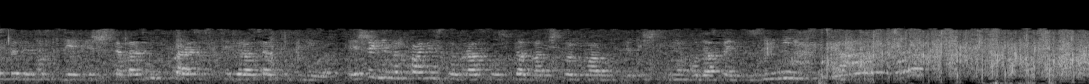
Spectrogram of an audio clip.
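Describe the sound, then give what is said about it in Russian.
Residents cheer and applaud a Moscow Regional Court ruling on their building, after more than five years of suing to prove their ownership. Shouting voices ride over continuous clapping, which swells louder toward the end. “решение Мособлсуда они встретили радостными криками и аплодисментами.”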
